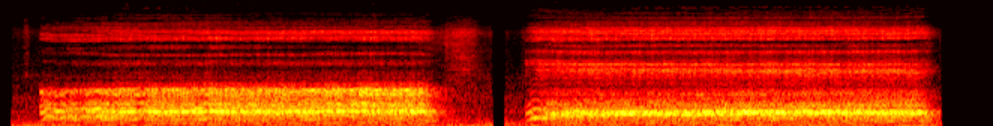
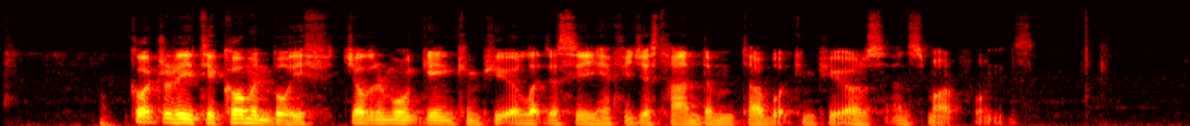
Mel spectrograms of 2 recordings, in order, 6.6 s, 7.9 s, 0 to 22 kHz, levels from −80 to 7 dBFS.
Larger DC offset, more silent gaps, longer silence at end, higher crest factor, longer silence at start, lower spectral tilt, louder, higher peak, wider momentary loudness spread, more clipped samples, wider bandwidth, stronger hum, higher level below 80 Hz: neither; first, 3.29-3.36 s vs none; second, 0.35 s vs 1.25 s; second, 14 dB vs 20 dB; second, 0.15 s vs 0.65 s; about the same, -4.5 dB/octave vs -5.5 dB/octave; first, -17 LUFS vs -20 LUFS; second, -4 dBFS vs 0 dBFS; second, 8 LU vs 13 LU; neither; about the same, 14 kHz vs 15 kHz; neither; first, -42 dBFS vs -52 dBFS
